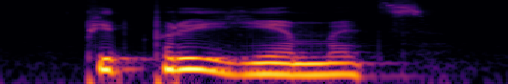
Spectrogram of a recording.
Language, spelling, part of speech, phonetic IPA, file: Ukrainian, підприємець, noun, [pʲidpreˈjɛmet͡sʲ], Uk-підприємець.ogg
- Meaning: entrepreneur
